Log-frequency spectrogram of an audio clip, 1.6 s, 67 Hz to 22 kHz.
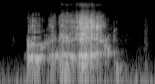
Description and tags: Death Grunt 2 - The Ridge - Spanker
Part of a boss-enemy I made for a student-game from 2017 called The Ridge.
Inspired by the Bioshock Big Daddy and The Boomer from Left 4 Dead.
Recorded with Audacity, my voice, a glass of water and too much free-time.
Alien-Species, Strange, Mutant, Crazy, Paranormal, Bioshock, Monster, Unusual, Vocal, Disgusting, Weird, Sci-fi, Grunt, Alien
